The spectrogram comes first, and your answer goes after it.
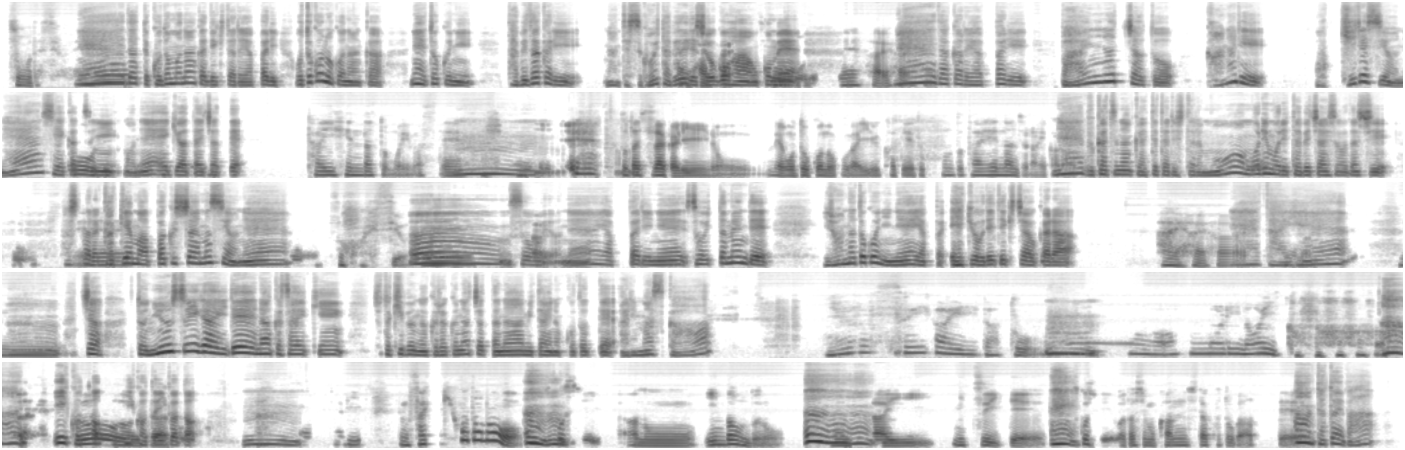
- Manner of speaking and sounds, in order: distorted speech; unintelligible speech; other background noise; drawn out: "うん"; laughing while speaking: "そうですよね"; drawn out: "うーん"; laughing while speaking: "あんまりないかな"
- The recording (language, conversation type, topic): Japanese, unstructured, 最近のニュースで、いちばん嫌だと感じた出来事は何ですか？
